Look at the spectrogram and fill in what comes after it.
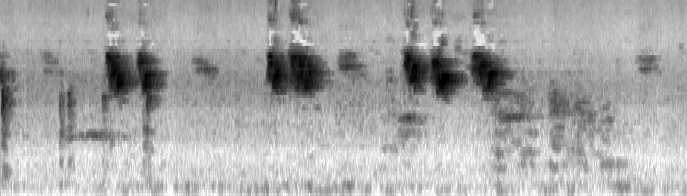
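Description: A small bird chirping in short, high, quick runs of two or three notes, with three bursts about a second apart.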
